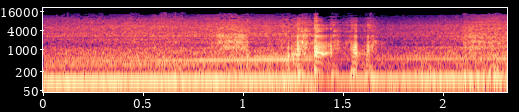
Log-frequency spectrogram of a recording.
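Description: A 2013 Kawasaki Z1000 1000 cc motorcycle with a slip-on exhaust idles with a steady loud drone, then blips its throttle in a few short revs near the microphone.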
